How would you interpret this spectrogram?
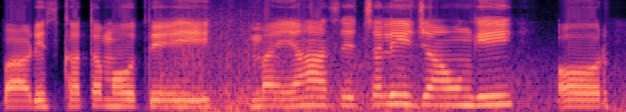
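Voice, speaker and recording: Small female cartoon bird, played by a man: high, slow, polite and imploring, over noisy background. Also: flat delivery. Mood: pleading. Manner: pleading, polite.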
